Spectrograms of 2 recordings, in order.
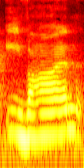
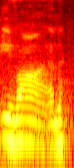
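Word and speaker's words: Iván: ivan Rodriguez I'm sorry Ivonne Rodriguez I just recently found out that's how you pronounced it I thought it was ieaving this entire time but apparently is Yvonne that's my bad alright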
